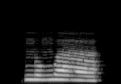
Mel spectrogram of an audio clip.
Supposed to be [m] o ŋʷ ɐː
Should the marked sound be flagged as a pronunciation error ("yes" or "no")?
yes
